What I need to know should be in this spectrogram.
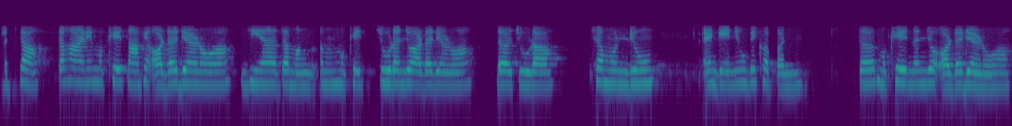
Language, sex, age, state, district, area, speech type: Sindhi, female, 30-45, Maharashtra, Thane, urban, conversation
